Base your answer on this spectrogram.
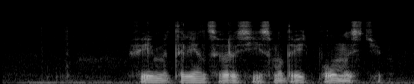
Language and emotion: Russian, neutral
